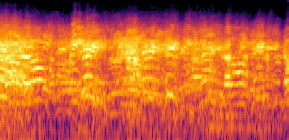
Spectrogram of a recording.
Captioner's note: guests Shouting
